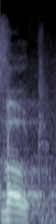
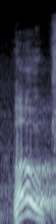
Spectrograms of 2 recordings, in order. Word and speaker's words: Vought: going through life with the last name called vote in this day and age that's kind of interesting isn't it uh pronounced Russ vote vote thank you get out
